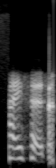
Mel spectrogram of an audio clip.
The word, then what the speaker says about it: Kajfosz: That's how you say it? Kajfosz. I know. I had no idea. It's exactly like it's spelled.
